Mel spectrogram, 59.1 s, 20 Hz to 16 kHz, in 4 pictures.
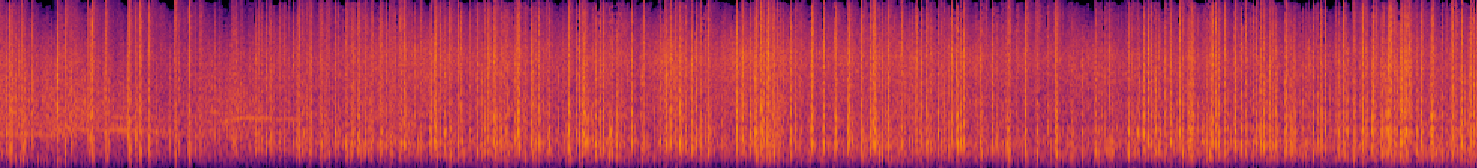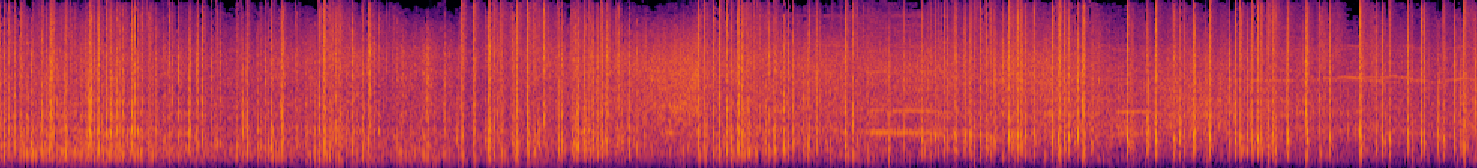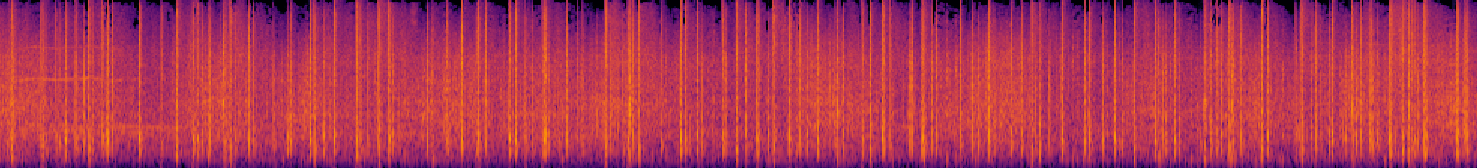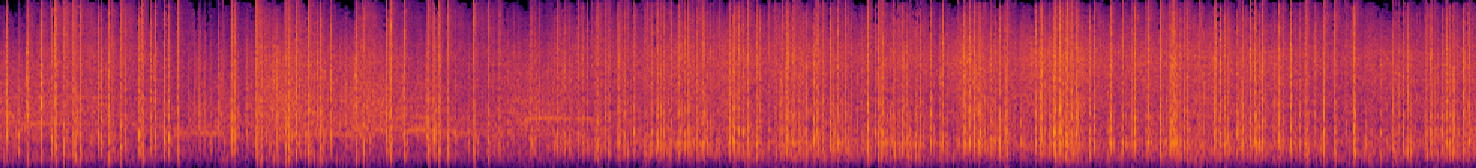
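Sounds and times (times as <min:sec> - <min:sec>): fireworks popping and crackling: 0:00.0 - 0:59.0.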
